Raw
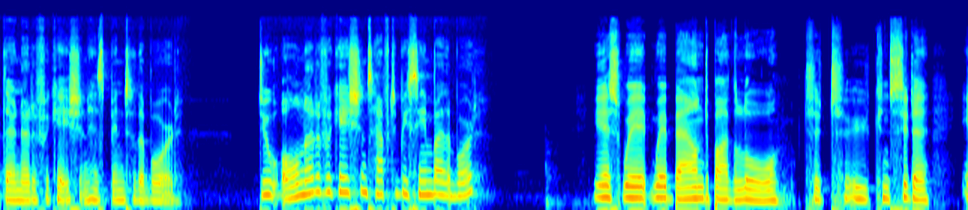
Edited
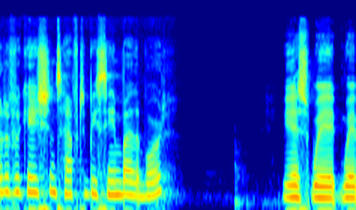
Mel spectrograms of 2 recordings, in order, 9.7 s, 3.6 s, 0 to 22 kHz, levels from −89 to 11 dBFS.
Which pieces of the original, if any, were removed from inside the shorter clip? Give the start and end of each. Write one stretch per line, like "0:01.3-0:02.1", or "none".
none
